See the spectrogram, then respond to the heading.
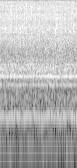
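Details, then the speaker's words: Pool pump running on filter with a quiet, steady, clean hum and faint water rush; much quieter than the other pump. "all right now that is way way way quieter than the other than"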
